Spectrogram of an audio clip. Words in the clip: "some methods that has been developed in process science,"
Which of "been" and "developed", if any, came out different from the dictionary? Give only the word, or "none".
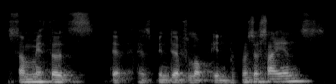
none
